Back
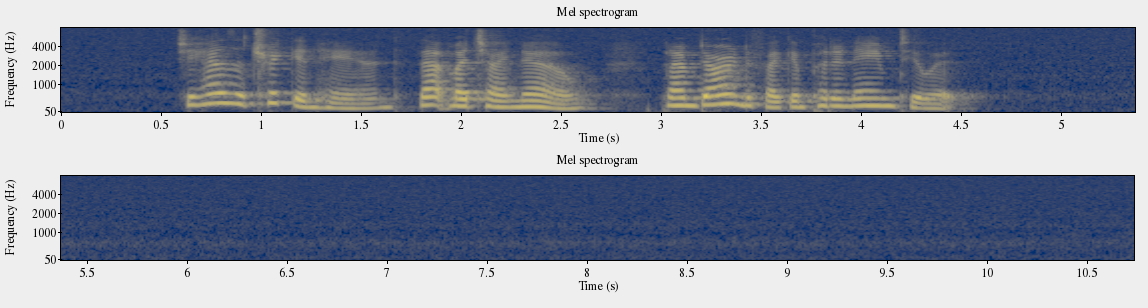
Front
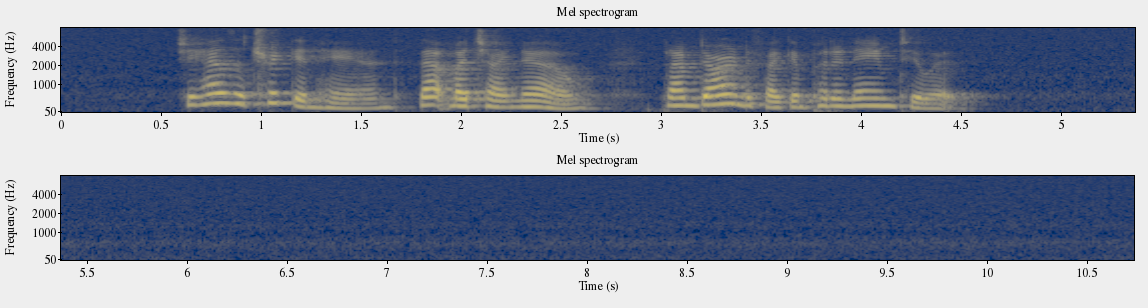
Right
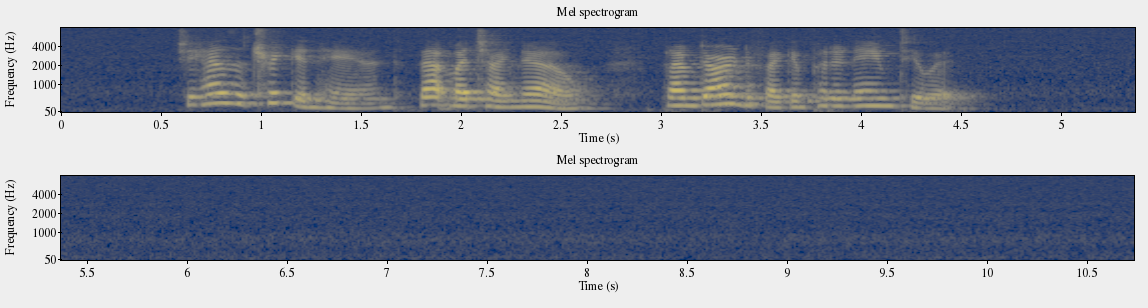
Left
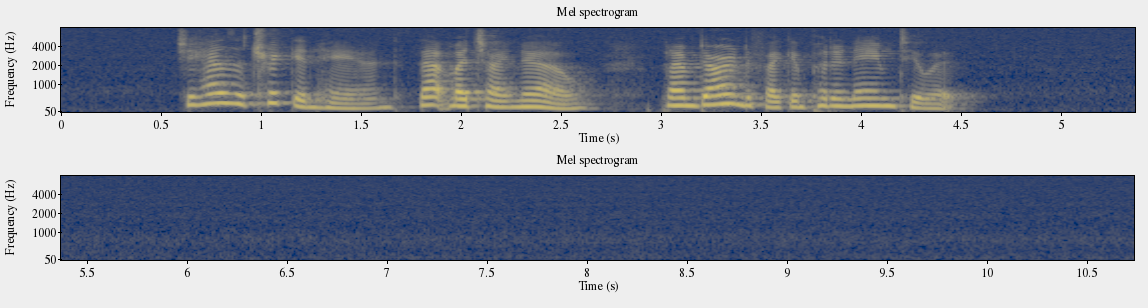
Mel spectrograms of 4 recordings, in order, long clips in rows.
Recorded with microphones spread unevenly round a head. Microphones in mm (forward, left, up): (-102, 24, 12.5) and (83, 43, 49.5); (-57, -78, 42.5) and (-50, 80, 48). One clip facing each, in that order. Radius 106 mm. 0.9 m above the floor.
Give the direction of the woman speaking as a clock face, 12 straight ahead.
8 o'clock.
